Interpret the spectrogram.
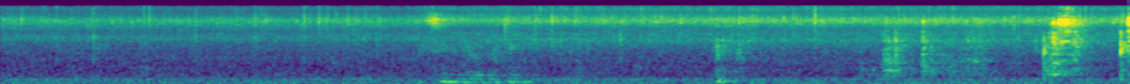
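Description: Sliced okra with onion and dried red chilies frying in a non-stick pan: a steady sizzle, with a spatula stirring it now and then.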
